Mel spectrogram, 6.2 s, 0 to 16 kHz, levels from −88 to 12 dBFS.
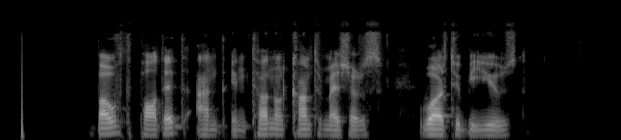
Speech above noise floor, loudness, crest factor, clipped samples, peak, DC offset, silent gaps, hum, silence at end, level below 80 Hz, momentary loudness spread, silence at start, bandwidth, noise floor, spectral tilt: over 57 dB; -33 LUFS; 24 dB; under 0.1%; -12 dBFS; under 0.1%; none; none; 1.05 s; -68 dBFS; 17 LU; 1 s; 9.6 kHz; under -90 dBFS; -4 dB/octave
